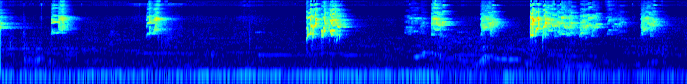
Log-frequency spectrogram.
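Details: Calling lovebird giving ngekek chatter: a series of harsh, high raspy bursts of varied length spaced irregularly, over a steady low electrical hum.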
